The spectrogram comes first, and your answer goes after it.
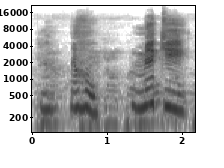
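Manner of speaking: high, shaky voice of shock and grief; distraught cry. Acted. Rabbit crying out over his eaten friend, distraught. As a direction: cry out as your friend is devoured. Oswald sees Mickey eaten.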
